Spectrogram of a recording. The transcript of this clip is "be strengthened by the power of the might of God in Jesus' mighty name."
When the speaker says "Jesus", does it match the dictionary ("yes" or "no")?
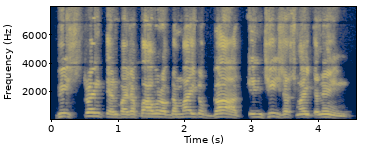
no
